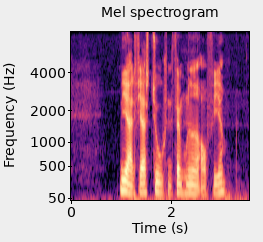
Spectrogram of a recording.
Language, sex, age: Danish, male, 28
